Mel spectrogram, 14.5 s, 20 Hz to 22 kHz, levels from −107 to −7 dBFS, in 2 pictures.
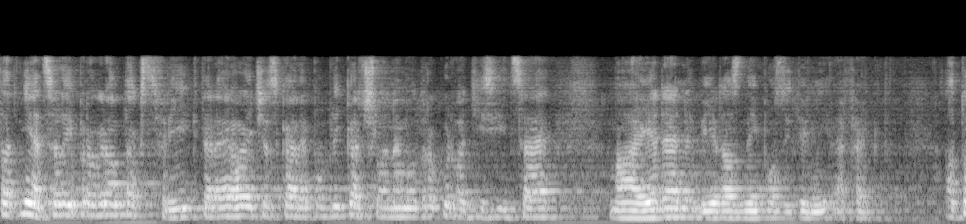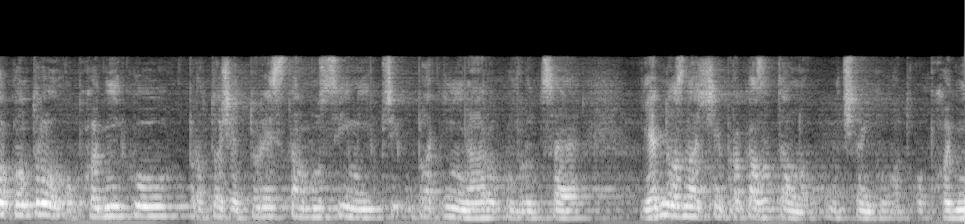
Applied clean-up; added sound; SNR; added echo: none; none; none; reverberation time 0.2 s.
